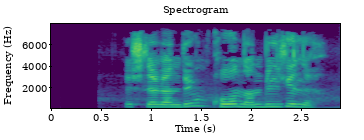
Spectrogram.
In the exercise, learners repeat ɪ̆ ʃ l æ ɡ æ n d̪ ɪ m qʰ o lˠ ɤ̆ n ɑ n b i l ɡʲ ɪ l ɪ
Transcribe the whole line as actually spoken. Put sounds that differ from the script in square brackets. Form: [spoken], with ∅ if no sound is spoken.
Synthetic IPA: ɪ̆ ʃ l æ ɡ æ n d̪ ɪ [ŋ] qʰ o lˠ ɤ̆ n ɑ n b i l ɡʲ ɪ l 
